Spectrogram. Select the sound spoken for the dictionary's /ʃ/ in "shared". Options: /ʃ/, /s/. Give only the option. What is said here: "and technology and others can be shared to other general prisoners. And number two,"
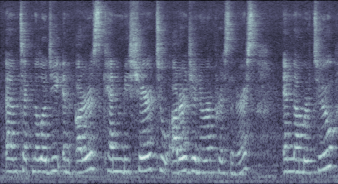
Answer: /ʃ/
